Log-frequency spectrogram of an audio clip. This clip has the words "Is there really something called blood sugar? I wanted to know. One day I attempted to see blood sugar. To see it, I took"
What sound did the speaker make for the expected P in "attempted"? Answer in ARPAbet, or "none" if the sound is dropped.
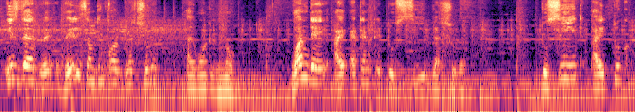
none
